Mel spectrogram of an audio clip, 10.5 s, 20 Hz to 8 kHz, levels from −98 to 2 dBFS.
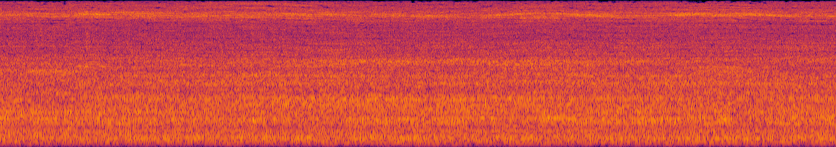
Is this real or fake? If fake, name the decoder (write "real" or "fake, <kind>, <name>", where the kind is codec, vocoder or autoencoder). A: real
